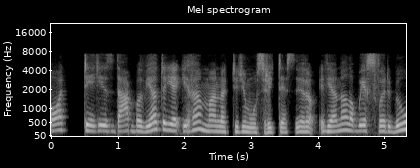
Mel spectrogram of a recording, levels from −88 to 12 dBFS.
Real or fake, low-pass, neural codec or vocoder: fake; 7.2 kHz; codec, 16 kHz, 0.5 kbps, X-Codec, HuBERT features, trained on LibriSpeech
